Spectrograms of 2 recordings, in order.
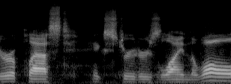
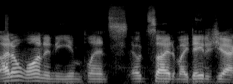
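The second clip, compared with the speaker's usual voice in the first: ordinary delivery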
